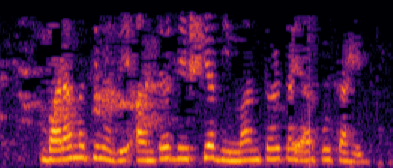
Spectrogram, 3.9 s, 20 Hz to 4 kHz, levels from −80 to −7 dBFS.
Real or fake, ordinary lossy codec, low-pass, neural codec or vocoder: real; MP3, 16 kbps; 3.6 kHz; none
